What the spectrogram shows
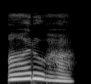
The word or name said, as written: ಆರುಹ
